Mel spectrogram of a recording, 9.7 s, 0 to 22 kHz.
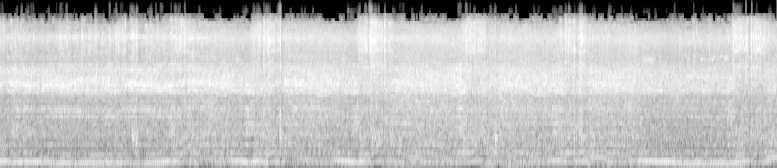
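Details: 2000 GSE on a cold morning start: uneven, stumbling idle with occasional sharp backfire pops and audible injectors; misfire with no codes, goes away once warmed up.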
